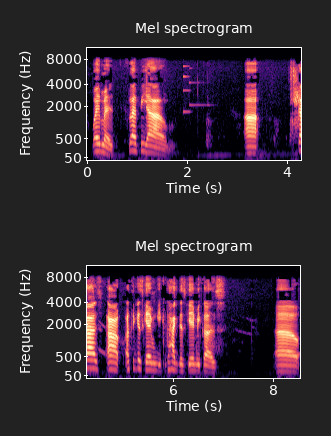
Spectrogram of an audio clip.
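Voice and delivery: ordinary delivery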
